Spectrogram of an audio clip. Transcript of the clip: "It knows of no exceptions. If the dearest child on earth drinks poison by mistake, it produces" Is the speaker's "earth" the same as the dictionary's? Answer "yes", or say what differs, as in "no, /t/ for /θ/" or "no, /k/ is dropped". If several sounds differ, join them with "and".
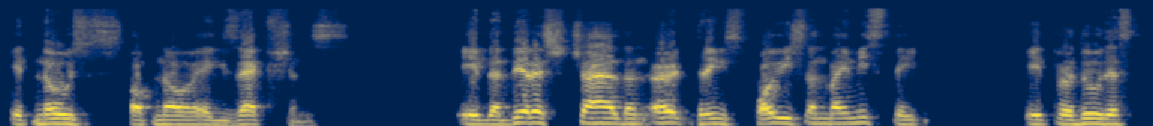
no, /t/ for /θ/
